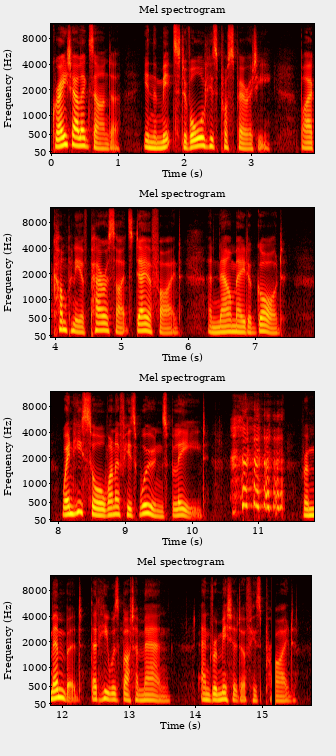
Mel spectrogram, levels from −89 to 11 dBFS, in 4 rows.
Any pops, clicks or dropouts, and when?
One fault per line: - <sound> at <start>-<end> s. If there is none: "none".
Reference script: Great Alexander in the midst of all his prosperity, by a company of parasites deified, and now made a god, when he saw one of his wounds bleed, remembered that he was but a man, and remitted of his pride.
- laugh at 10.6-11.4 s
- dropout at 15.1-15.2 s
